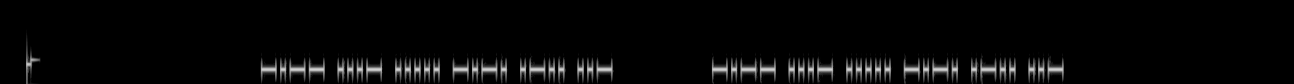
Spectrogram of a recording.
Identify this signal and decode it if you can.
Morse code, heard as a keyed tone, about 25 wpm, 700 Hz. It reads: YV5CLU YV5CLU
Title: DXCC-100 Call Signs - 6 Characters - Repeated 2x - 25wpm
